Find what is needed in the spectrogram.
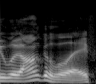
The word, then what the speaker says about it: Uiagalelei: DJ Uiagalelei from Clemson, he's like maybe the sixth or seventh best quarterback in the conference.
